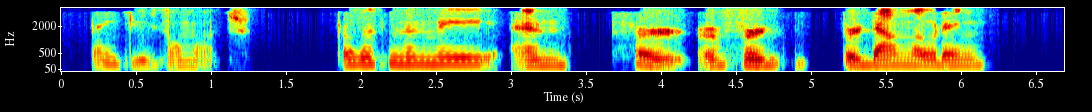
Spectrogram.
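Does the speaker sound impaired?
Yes: cerebral palsy; past challenges speaking up.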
